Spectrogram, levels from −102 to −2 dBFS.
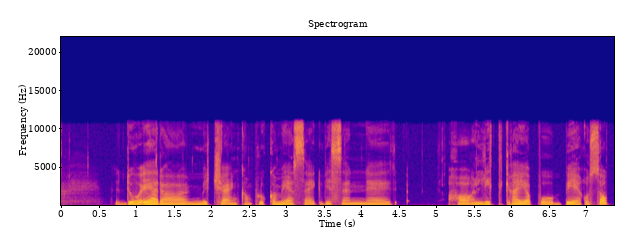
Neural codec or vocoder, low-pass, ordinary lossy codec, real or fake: none; 10.8 kHz; none; real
